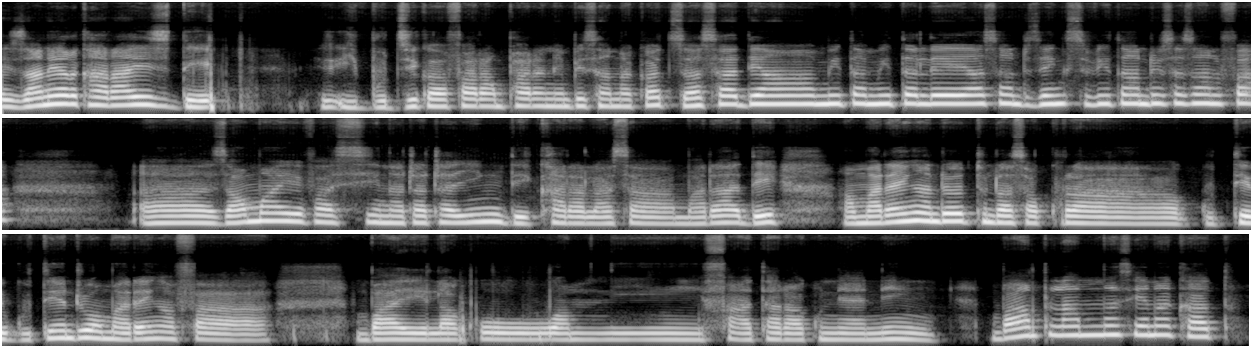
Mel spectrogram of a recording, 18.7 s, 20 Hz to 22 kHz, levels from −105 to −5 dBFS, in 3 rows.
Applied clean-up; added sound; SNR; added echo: neural mask model Resemble Enhance denoiser.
